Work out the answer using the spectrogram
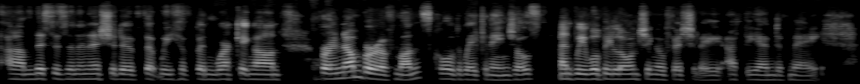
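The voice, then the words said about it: Irish accent. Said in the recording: “from my accent, I am Irish”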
